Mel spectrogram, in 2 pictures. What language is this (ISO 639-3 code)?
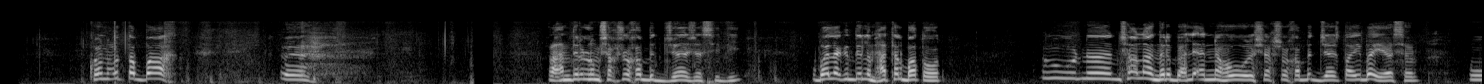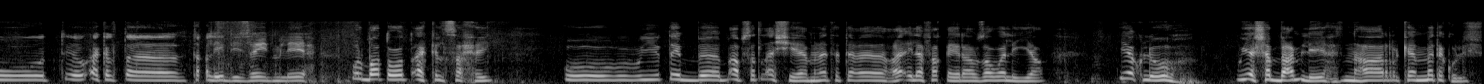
arq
